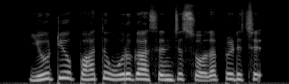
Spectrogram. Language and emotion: Tamil, sad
